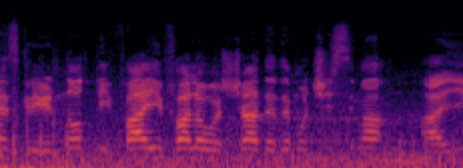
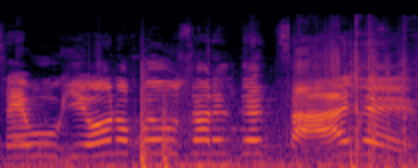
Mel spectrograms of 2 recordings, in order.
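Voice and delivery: frustrated complaint; 5 semitones higher, 6 dB louder, slower than usual. Real, not acted. Game glitch blocks his ability.

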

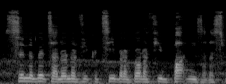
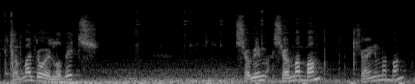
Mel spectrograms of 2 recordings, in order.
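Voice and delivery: taunting; 7 semitones higher, faster than usual. Real, not acted. Taunting the monster at door.

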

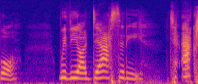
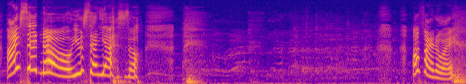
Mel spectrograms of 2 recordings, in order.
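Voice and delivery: playful divine retort; 6 semitones higher, 9 dB louder than usual. Acted. Voicing God, humorous retort.

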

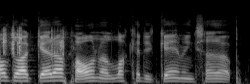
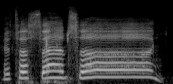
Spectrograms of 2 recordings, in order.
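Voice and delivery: amazed put-on voice; 12 semitones higher, slower than usual. Real, not acted.

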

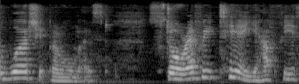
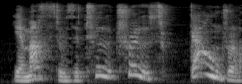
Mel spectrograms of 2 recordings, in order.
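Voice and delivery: raised, louder indignant retort; 6 semitones higher, 6 dB louder than usual. Acted. Missus Dean answers Zillah about her master, indignant. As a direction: denounce him, higher and louder. Narrator acts indignant reply.

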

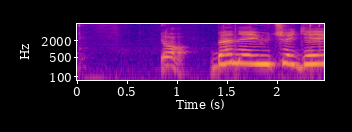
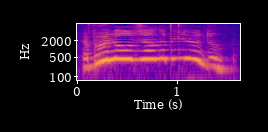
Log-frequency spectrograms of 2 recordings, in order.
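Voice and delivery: frustrated outburst; 7 semitones higher, 4 dB louder than usual. Real, not acted. Knew it would fail.

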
